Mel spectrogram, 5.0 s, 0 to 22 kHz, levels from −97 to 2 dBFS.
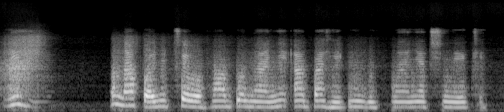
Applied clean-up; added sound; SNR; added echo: neural mask model RNNoise.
